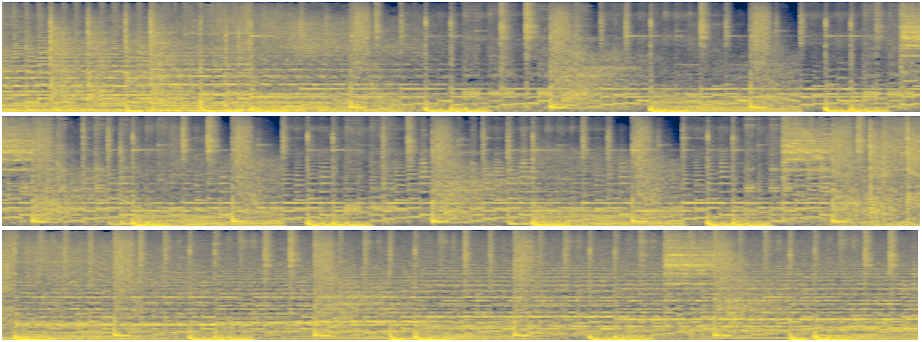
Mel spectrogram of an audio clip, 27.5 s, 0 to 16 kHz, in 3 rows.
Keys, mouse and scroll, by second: 9.6 shift+middle click, 11.1 space, 16.1 shift+middle click, 24.3 s.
